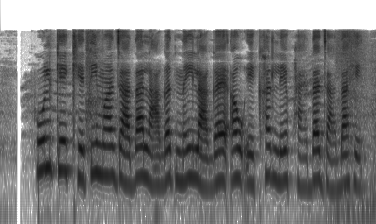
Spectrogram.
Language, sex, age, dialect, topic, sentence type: Chhattisgarhi, female, 18-24, Western/Budati/Khatahi, agriculture, statement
